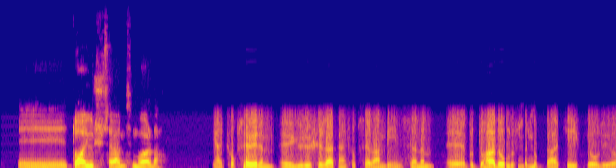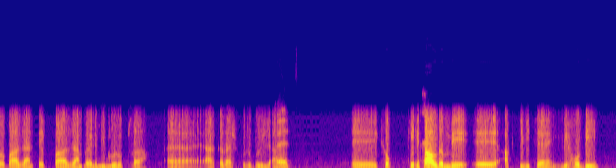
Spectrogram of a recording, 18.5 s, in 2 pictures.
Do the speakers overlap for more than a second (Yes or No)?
No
